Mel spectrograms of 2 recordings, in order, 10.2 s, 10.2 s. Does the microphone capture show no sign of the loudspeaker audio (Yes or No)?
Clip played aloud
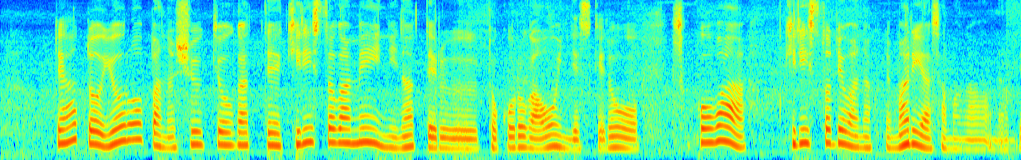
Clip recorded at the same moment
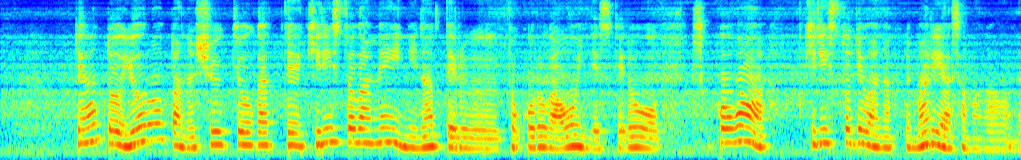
No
